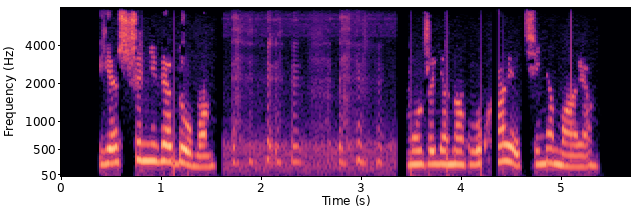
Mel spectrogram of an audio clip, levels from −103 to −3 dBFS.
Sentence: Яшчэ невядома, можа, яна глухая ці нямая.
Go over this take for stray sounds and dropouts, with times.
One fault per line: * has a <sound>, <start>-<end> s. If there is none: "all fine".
* has a laugh, 1.7-3.2 s
* has a dropout, 4.3-4.4 s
